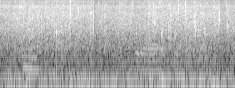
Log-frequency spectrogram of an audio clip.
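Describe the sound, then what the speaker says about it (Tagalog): Steady rain falling outdoors, a dense constant hiss and patter close by with a low rumble underneath, continuous for the whole moment. "lalo na ngayon ang umulan"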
